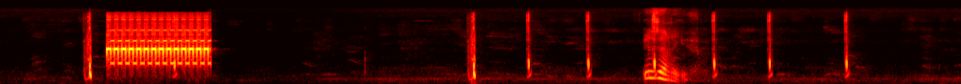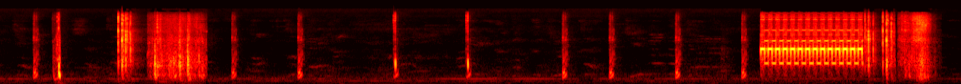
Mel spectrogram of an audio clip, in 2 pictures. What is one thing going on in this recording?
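A television sounds a short electronic tune as its channel changes.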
